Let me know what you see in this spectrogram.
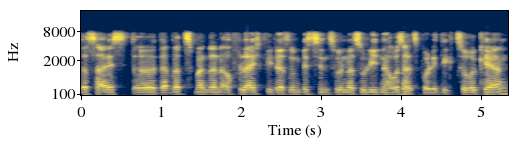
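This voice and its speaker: A man talks fairly quickly with hardly any pauses, his pitch fairly low. His intonation stays monotone and flat. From East Germany. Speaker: real estate executive. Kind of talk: interview. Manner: hesitant with fillers.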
